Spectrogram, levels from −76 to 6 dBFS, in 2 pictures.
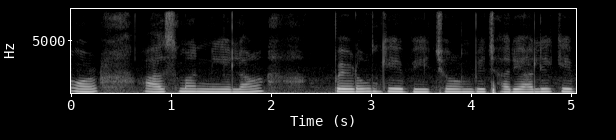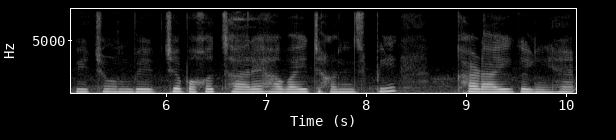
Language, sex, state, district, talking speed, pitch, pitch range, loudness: Hindi, female, Goa, North and South Goa, 115 wpm, 240 Hz, 235-255 Hz, -24 LUFS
